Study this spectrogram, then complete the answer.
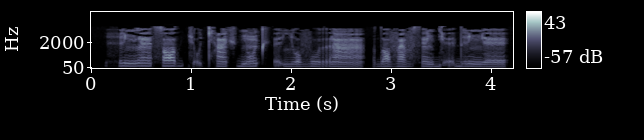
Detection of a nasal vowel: present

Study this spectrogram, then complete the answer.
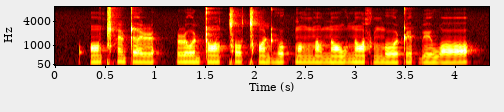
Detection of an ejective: absent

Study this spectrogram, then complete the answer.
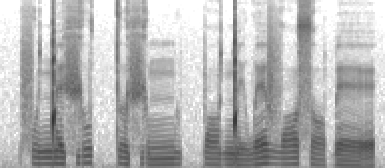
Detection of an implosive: present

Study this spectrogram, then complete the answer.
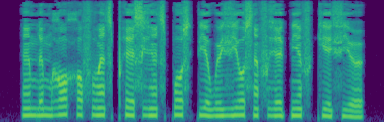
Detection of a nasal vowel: present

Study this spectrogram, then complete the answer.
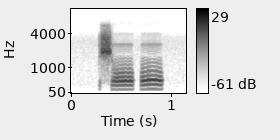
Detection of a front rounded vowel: absent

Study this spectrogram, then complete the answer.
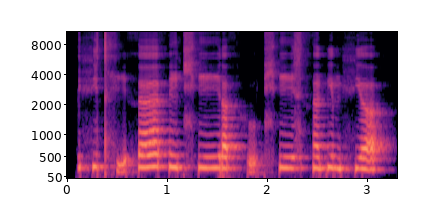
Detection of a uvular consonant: absent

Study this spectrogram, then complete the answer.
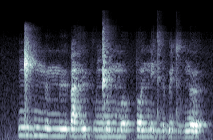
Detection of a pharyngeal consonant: absent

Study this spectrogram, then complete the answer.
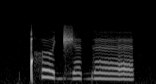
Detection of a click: present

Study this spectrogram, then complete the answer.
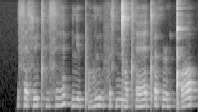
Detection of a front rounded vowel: present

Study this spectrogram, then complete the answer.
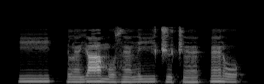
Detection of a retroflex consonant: absent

